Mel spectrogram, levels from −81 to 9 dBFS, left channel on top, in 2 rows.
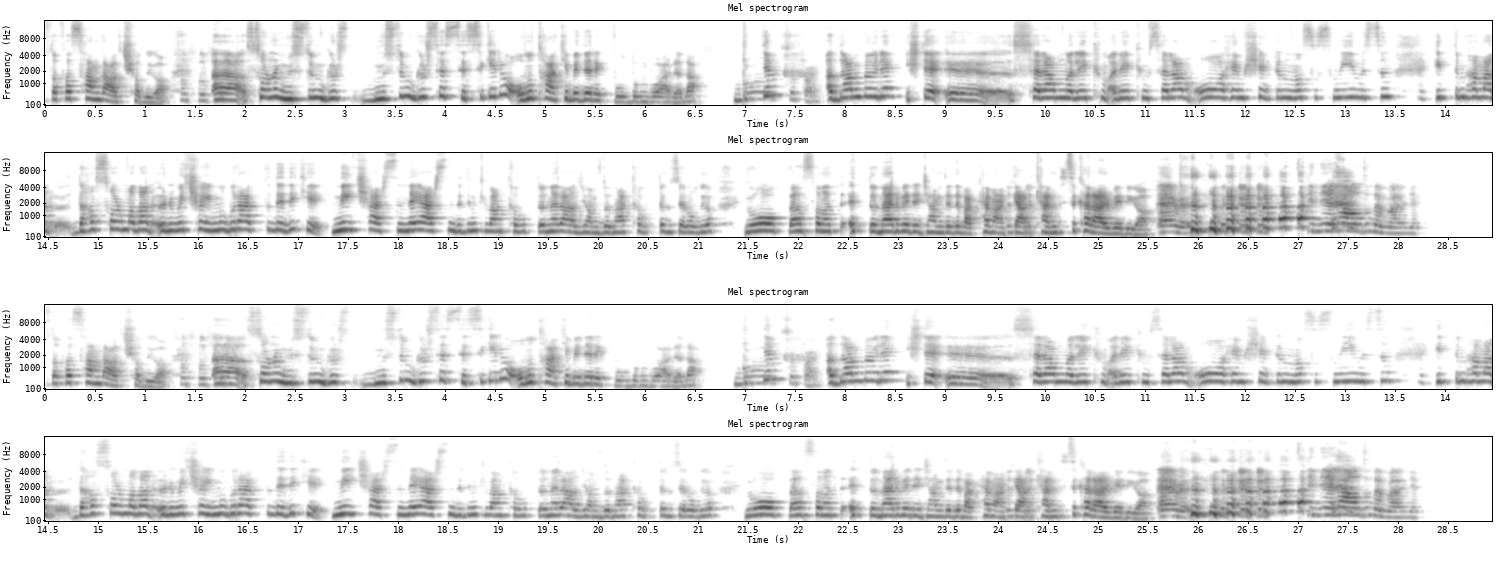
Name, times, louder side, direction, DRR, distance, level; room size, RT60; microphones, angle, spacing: voice 1, 0.0-6.5 6.9-25.6 25.9-27.6, left 4 dB, 80° left, 0.6 m, -31 dB
voice 2, 7.0-7.3 7.6-7.7 24.3-24.4 25.6-25.9 26.4-26.7 27.1-28.2, left 1 dB, ahead, 1.1 m, -32 dB
4.4 x 2.4 x 3.1 m
head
